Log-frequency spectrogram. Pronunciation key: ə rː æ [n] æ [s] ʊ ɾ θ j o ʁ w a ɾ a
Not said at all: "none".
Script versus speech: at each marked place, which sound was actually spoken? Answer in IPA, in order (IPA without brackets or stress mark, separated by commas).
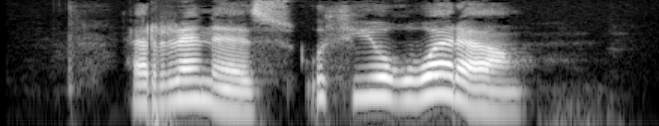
n, s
